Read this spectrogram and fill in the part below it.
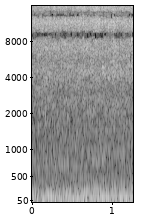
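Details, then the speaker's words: Willys CJ3B with replacement F-head engine, cold, just started after cleaning the carburetor needle and seat and roughly setting timing: low, smooth, even idle with no knocks or misses; normal idle. "okay went through and kind of set the timing and actually it fired right up"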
